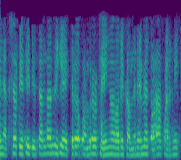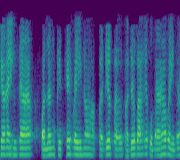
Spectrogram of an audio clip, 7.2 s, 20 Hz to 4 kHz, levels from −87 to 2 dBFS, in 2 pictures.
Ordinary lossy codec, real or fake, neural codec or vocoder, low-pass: MP3, 32 kbps; fake; codec, 16 kHz, 1 kbps, FreqCodec, smaller model; 3.6 kHz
